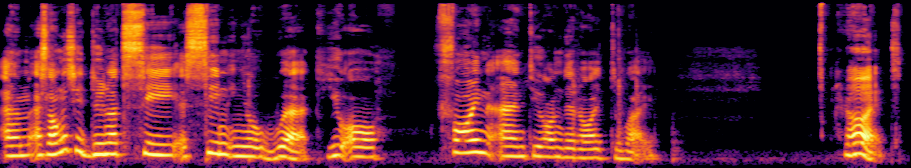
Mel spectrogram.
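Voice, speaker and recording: Woman, Afrikaans accent, crochet teacher, slow pace, mid pitch, hesitant. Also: a little mellow. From South Africa. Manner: hesitant and nervous, with fillers and restarts. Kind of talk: unedited crochet lesson.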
